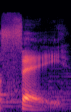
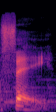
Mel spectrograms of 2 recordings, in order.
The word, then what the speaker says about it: Fay: And lo and behold, when you take the dagesh out of the Pay, it is pronounced as the English letter F, and we tend to call this Pay a Fay.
